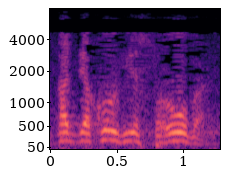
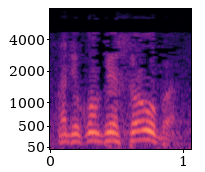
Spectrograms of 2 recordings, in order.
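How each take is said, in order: Both takes have the same delivery.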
